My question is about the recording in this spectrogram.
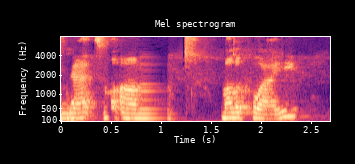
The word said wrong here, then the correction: Molokai: Molokuai. I think that's how you say it. That's Maui. With the Molokai. Molokai. – Moon over Molokai.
